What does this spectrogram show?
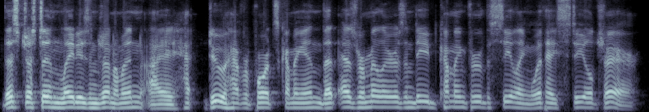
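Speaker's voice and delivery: loud booming news anchor; newscaster voice. Pretend. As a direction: announce it like breaking news. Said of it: "but in a newscaster voice".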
